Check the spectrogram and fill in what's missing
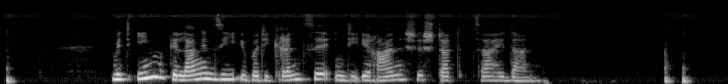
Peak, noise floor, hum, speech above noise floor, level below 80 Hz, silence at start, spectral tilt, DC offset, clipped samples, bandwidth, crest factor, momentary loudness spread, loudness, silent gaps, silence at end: -2 dBFS; -62 dBFS; none; 45 dB; -54 dBFS; 0.05 s; -7.5 dB/octave; under 0.1%; under 0.1%; 11.5 kHz; 18 dB; 17 LU; -18 LUFS; none; 0.4 s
